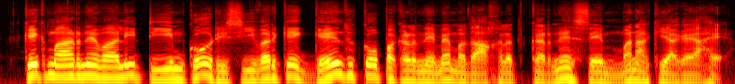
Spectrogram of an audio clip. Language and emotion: Urdu, neutral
